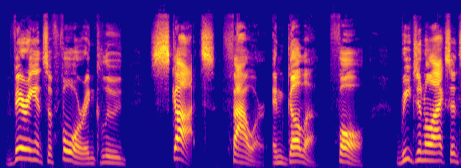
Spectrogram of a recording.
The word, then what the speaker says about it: four: and IO radio telepon four is pronounced fow uh so so to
